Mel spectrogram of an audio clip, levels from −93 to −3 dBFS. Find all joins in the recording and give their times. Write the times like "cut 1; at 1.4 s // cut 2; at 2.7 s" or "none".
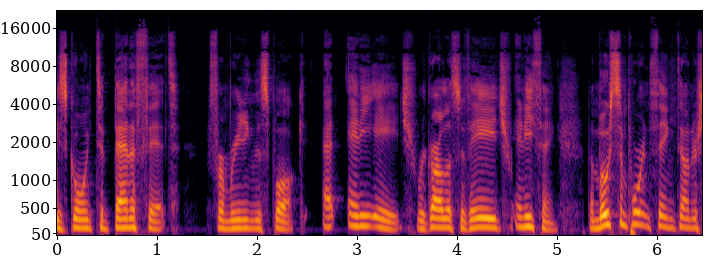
cut 1; at 4.5 s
